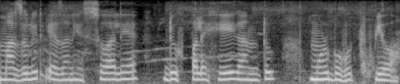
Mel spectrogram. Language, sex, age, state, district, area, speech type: Assamese, female, 30-45, Assam, Lakhimpur, rural, spontaneous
